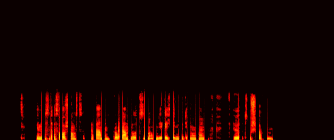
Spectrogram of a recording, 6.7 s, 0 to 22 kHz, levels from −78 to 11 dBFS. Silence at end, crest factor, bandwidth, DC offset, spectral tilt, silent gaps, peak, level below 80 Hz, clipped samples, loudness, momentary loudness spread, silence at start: 1.25 s; 20 dB; 7.8 kHz; under 0.1%; -6 dB/octave; 0.50-0.73 s, 1.71-1.80 s, 4.44-4.54 s, 4.61-4.66 s; -2 dBFS; -52 dBFS; under 0.1%; -21 LUFS; 9 LU; 0.4 s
